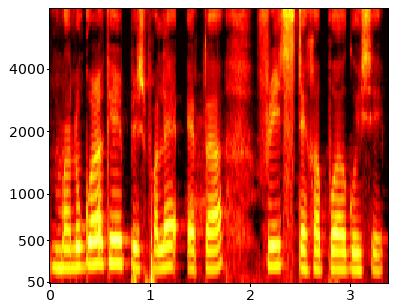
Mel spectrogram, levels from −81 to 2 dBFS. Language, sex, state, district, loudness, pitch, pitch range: Assamese, male, Assam, Sonitpur, -15 LUFS, 205 Hz, 195-220 Hz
